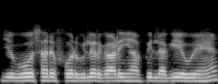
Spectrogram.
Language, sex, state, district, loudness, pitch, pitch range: Hindi, male, Bihar, Araria, -15 LUFS, 165 Hz, 160-170 Hz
